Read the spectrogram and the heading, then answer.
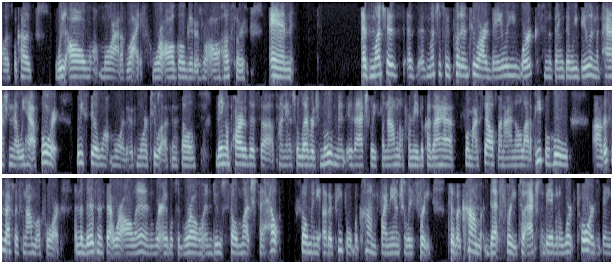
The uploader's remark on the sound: On today’s cast we have two extraordinary guests on the line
